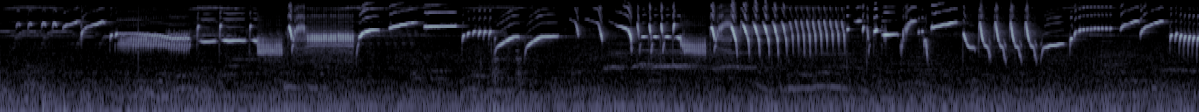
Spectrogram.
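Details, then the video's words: A canary sings a long, varied song without a break: bright rising whistles, fast buzzy trills and rapid rolling notes, all high-pitched, used to encourage other canaries to sing. "Canaries seduce friends to sing!"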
